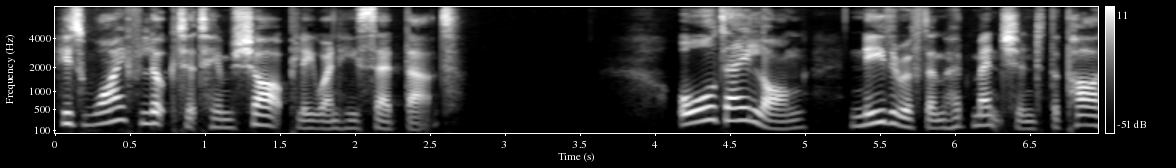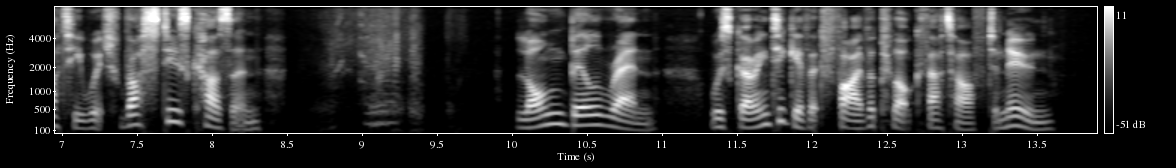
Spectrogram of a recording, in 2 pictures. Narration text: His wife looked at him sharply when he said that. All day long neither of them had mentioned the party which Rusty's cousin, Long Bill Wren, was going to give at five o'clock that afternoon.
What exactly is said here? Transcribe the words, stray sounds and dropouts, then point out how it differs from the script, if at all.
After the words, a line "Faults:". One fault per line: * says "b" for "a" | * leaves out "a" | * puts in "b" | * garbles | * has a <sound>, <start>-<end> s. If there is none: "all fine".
His wife looked at him sharply when he said that. All day long neither of them had mentioned the party which Rusty's cousin, Long Bill Wren, was going to give at five o'clock that afternoon.
Faults:
* has a squeak, 8.6-9.9 s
